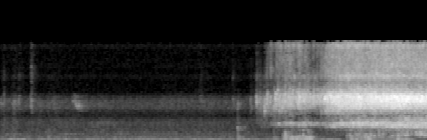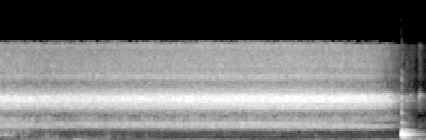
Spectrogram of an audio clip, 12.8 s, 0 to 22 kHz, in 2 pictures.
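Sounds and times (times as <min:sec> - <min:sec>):
homemade painted rain stick filled with rice pouring: 0:03.8 - 0:12.7.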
